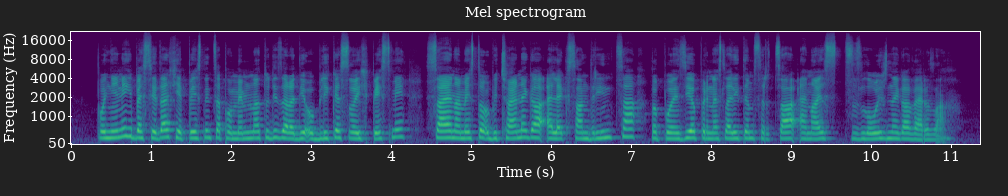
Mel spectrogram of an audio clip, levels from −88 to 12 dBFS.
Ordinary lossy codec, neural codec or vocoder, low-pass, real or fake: none; codec, 44.1 kHz, 7.8 kbps, Pupu-Codec; none; fake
